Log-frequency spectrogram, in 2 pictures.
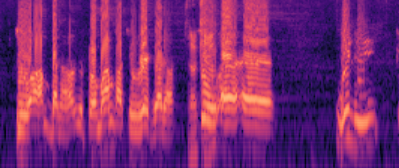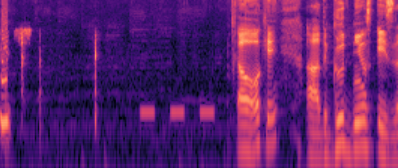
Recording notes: I opened the phones lines for listeners.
